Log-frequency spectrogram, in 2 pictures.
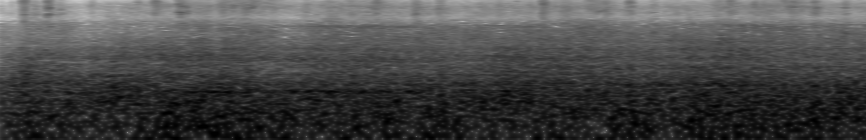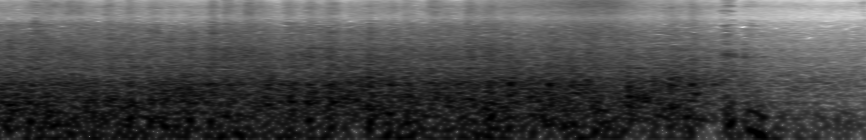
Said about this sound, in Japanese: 今はですね、また八幡方面から千葉の方に走る京成電車が私の目の前を、真横を通り過ぎてきましたが、というように私今京成線の沿線を歩いてまして、ちょうどですね、今鬼越のところにあります、踏切のところに来ております。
